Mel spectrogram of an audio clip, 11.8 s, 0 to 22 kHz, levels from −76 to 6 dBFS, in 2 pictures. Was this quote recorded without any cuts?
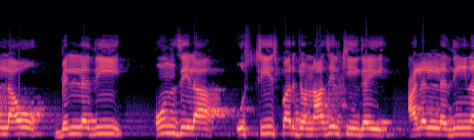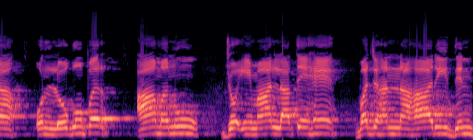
yes; 0 cuts

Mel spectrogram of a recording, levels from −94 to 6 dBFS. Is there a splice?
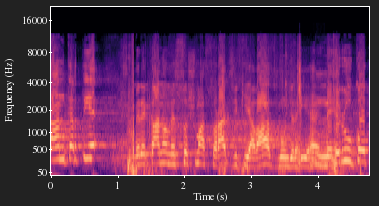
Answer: yes; 2 cuts; at 1.0 s, 4.0 s

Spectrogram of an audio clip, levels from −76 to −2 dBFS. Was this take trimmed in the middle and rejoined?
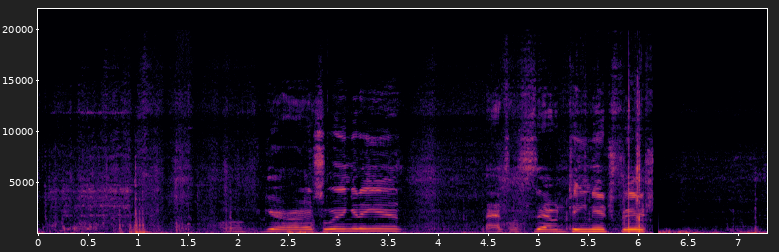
yes; 1 cut; at 6.2 s

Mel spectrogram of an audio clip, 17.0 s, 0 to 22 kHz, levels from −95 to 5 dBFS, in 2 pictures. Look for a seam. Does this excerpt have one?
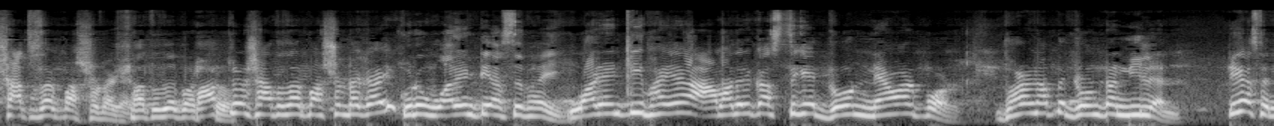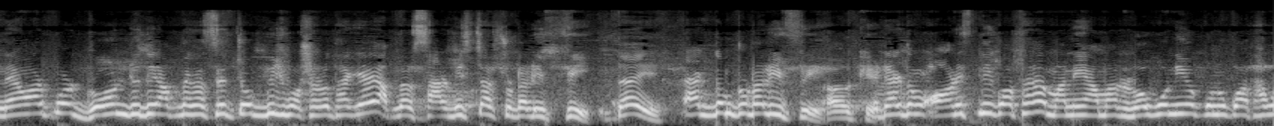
no; 0 cuts

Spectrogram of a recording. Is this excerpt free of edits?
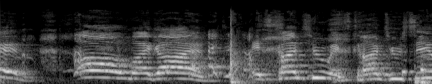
yes; 0 cuts

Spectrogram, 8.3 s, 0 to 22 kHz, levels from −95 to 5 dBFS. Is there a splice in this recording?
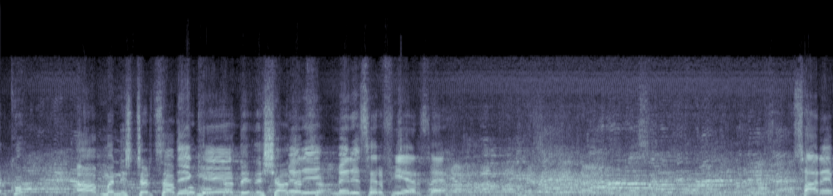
no; 0 cuts

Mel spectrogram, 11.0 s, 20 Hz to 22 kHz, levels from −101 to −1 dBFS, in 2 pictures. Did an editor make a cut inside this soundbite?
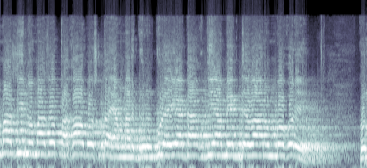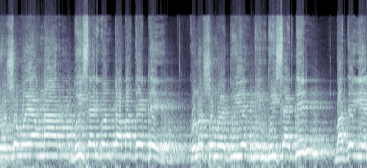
no; 0 cuts

